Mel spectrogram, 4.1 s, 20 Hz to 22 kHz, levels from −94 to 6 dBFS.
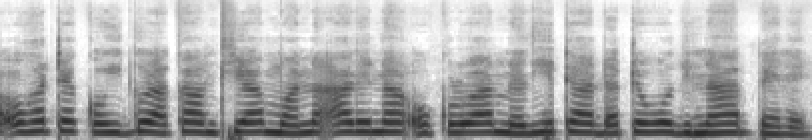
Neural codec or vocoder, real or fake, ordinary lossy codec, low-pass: codec, 44.1 kHz, 3.4 kbps, Pupu-Codec; fake; none; none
